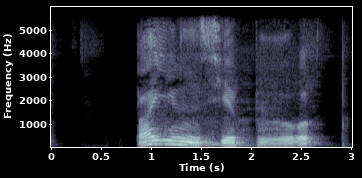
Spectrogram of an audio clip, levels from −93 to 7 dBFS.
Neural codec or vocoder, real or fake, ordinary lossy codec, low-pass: none; real; AAC, 48 kbps; 5.4 kHz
